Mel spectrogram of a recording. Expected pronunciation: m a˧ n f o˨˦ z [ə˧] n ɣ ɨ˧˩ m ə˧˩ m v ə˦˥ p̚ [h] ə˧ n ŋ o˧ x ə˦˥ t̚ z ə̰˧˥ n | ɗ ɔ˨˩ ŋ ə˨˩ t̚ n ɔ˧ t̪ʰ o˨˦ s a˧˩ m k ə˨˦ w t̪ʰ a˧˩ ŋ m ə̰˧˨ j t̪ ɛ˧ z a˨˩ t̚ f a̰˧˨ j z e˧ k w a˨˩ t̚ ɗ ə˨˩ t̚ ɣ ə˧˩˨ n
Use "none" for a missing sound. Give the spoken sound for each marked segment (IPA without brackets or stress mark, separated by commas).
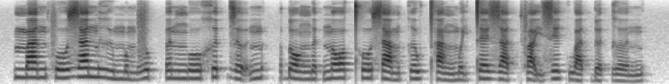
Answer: a˧, ʔ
